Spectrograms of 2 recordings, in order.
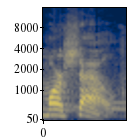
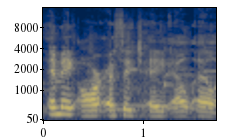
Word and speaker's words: Marshall: okay qt marshall and it's not martial it's not qt martial he he says his own gimmick name wrong is qt marshall not martial like that's stupid no one no one pronounces m-a-r-s-h-a-l-l as martial it's marshall simple but it's a good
